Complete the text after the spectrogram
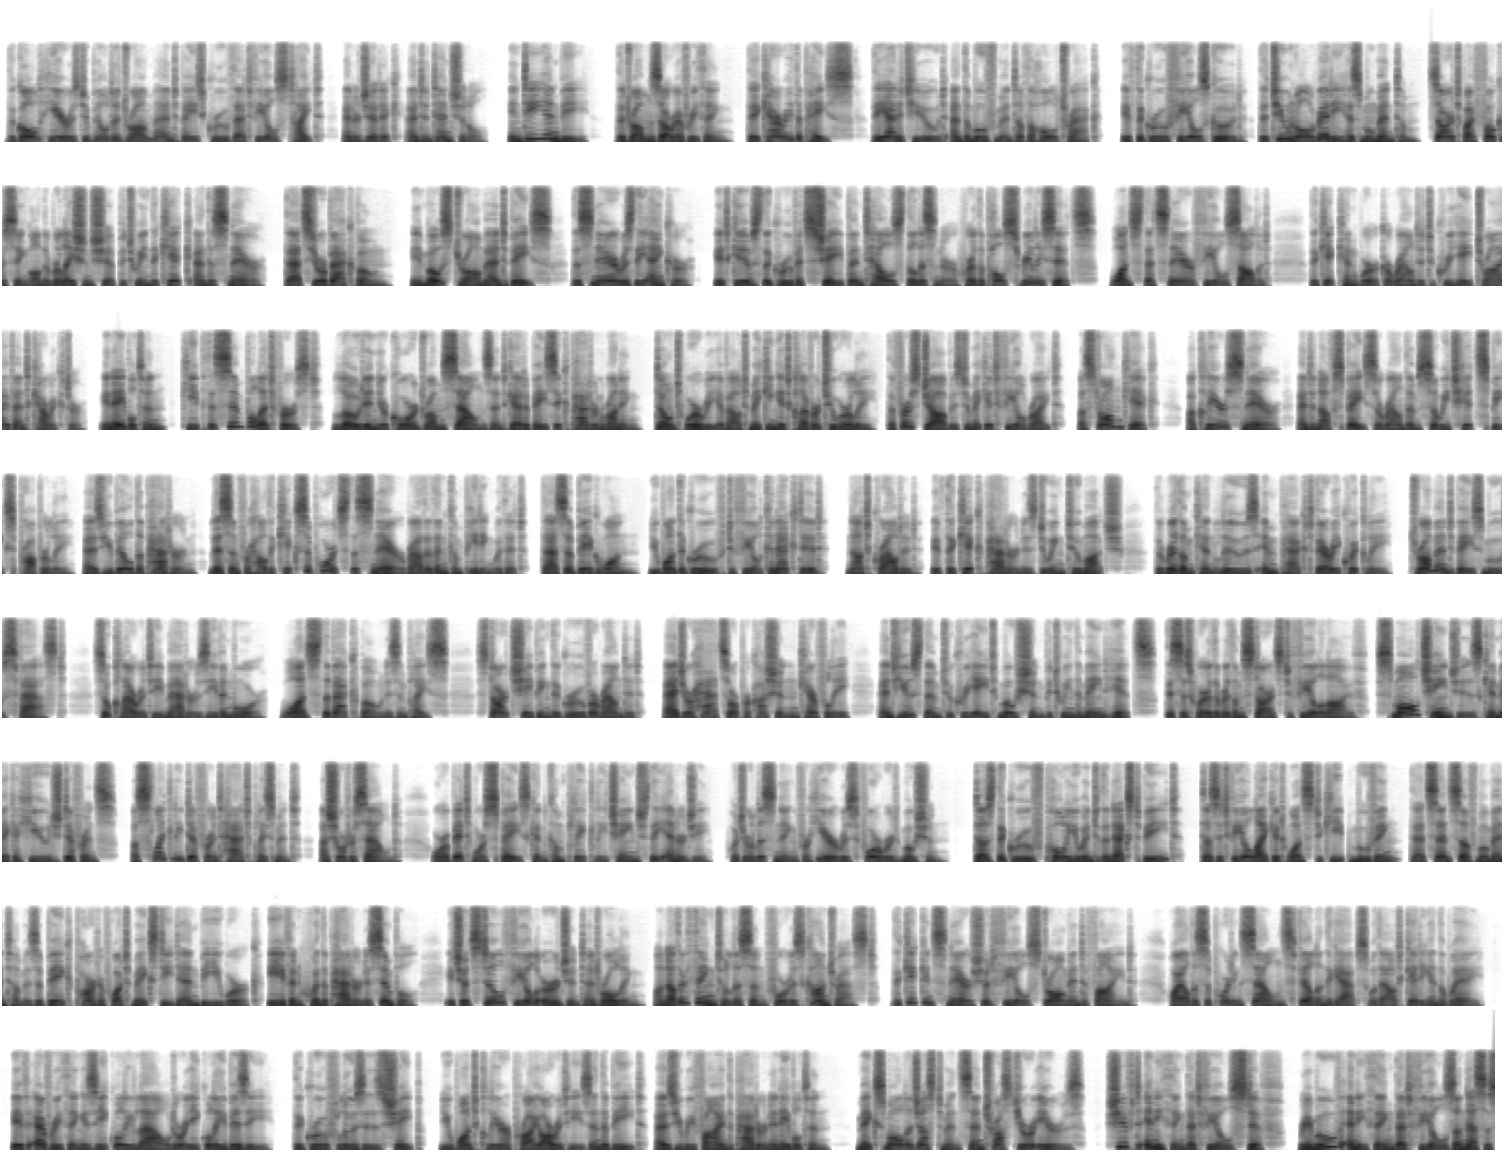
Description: An AI-generated beginner Ableton lesson focused on Ramos Atmos in the FX area of drum and bass production.
Narrated lesson audio
The voice track includes the tutorial plus extra teacher commentary.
